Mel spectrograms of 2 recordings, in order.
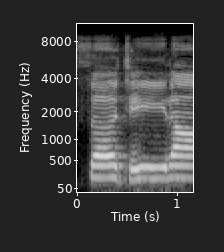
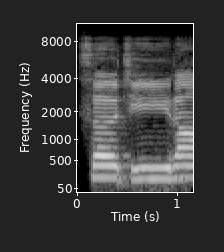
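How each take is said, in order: Both takes have the same delivery.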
